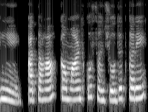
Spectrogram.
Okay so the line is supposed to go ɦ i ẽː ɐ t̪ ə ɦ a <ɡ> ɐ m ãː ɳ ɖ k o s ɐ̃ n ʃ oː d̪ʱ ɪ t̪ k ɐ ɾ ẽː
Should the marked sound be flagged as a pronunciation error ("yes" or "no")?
yes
